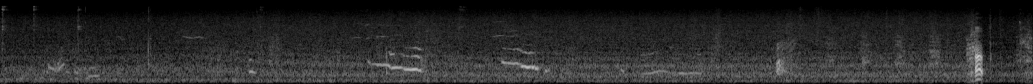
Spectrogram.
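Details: A female Bull Terrier gives brief, high, falling whines while swinging on a rope, which she loves, with a woman's encouraging voice nearby.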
